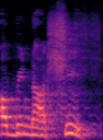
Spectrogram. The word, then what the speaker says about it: अविनाशी: अविनाशी सस्से दे पैर विच बिंदी लगा के पाठ उच्चारण करना है, अविनाशी जिसका नाश नहीं हो सकता।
